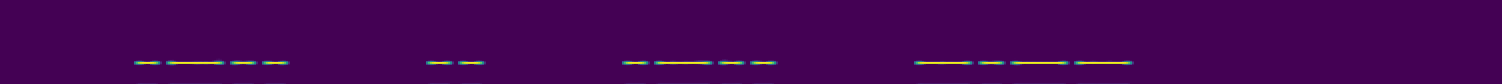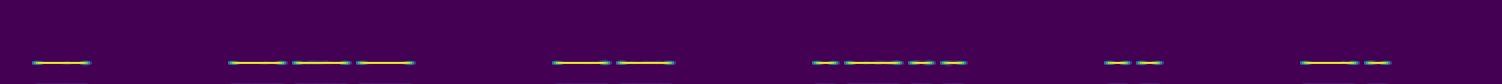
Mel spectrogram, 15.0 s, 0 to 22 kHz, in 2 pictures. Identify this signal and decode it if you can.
Morse code, heard as a keyed tone, about 15 wpm, spaced as for 8 wpm, 1000 Hz. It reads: LILY TOMLIN
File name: qotdfiles / 8wpm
